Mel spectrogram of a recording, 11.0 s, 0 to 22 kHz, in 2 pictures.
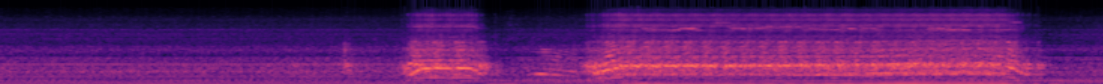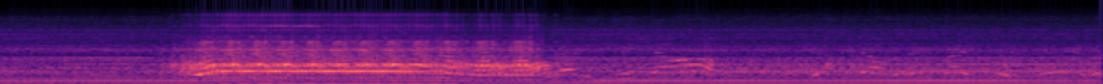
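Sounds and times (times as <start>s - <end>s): truck engine idling: 0.0s - 11.0s
winch whining: 1.7s - 11.0s.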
